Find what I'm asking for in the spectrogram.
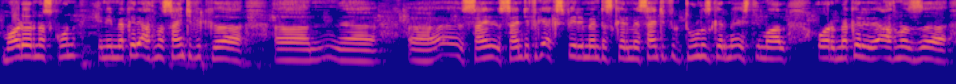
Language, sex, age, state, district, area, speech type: Kashmiri, male, 30-45, Jammu and Kashmir, Baramulla, rural, spontaneous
